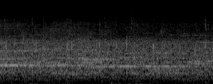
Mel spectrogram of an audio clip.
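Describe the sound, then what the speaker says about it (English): Steady applause from a Montreal crowd at a junior roller derby bout, a dense, even wash of clapping that carries through the whole moment without a break. "the Montreal crowd showing their appreciation for King Midas"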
